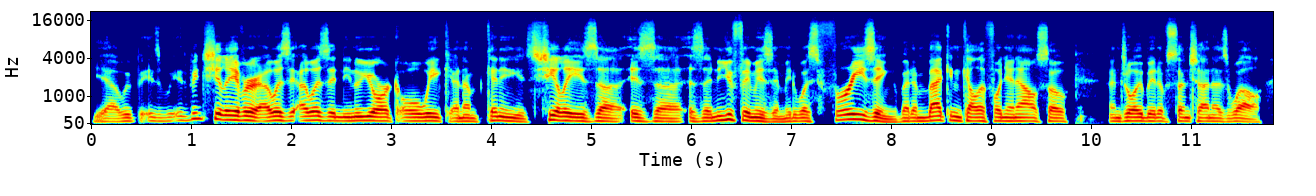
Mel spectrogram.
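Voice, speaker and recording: A man's voice: medium pitch, normal speed, a little mellow, no echo. Chatty male podcast host, dry sound. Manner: chatty, stumbling restarts, tells anecdotes. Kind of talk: casual interview hosting.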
